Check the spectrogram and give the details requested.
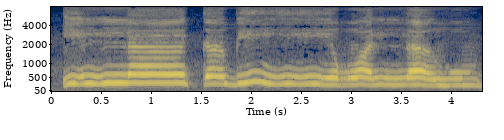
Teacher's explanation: tanwin ini apabila bertemu dengan lam eh masuk tanpa dengung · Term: idgham bila gunnah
